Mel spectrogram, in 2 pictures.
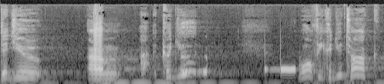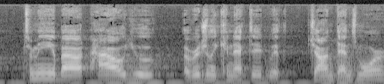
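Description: A man's high voice at a very slow pace, with long, frequent pauses and ordinary pitch variation. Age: 40s. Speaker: radio host. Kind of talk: casual interview chat. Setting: studio. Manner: animated.

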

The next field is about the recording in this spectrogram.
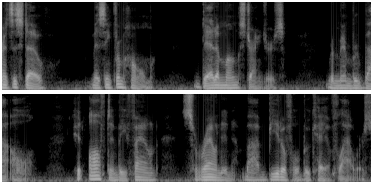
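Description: A man speaks in a very deep, low voice with a dark, mellow tone, vocal fry and a dramatic tone, at a fairly slow pace with long, frequent pauses. His pitch varies in an ordinary way, and the recording is very clean with a silent background. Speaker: podcast host. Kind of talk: true-crime narration, scripted news-style retelling. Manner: grave, measured, somber; dramatic emphasis, repeats key words ('today, yes, today').

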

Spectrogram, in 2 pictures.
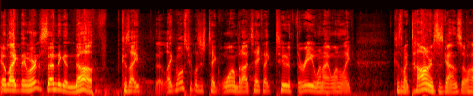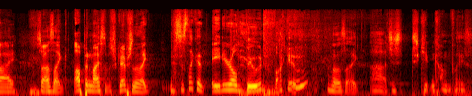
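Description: Very fast speech from a man with a fairly high voice, ordinary pitch variation, and music in the background. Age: 20s. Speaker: social media creator. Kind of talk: casual chat.

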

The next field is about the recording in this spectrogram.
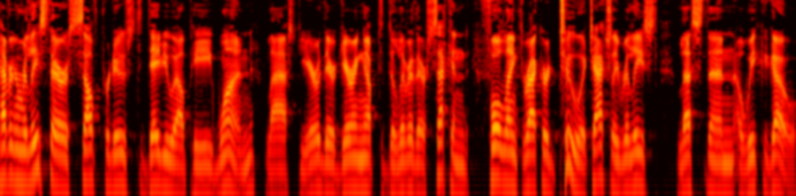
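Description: In an ordinary speaking voice, a man speaks at a moderate pace and medium pitch with ordinary pitch variation and hardly any pauses. The recording is very clean, with a silent background. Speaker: radio host. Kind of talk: interview. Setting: stage with audience.

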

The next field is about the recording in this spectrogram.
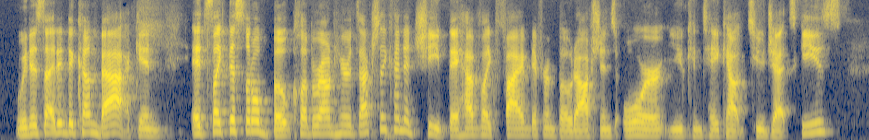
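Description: A man with an American accent talks at a fairly quick pace with hardly any pauses, and the background is quiet. His fairly high voice carries lively intonation. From Florida, Palm Beach County. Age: 20s. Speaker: YouTuber, reality TV commentator. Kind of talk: casual chat. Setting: video call. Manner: animated.

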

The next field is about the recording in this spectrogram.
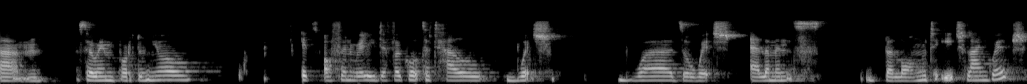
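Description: Speaking very slowly with long, frequent pauses, a woman with a British accent keeps a medium pitch and fairly even intonation. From UK, partly raised in Tokyo. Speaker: author and literary translator. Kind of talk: interview.

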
